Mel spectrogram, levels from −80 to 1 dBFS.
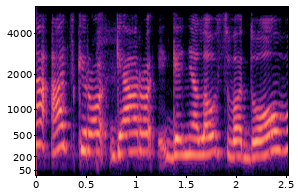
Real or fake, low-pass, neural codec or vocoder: real; 5.4 kHz; none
